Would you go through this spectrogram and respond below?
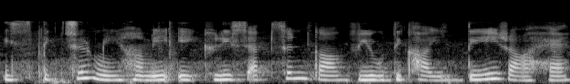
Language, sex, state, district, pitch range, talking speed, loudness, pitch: Hindi, female, Punjab, Fazilka, 200-220 Hz, 125 wpm, -13 LUFS, 205 Hz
